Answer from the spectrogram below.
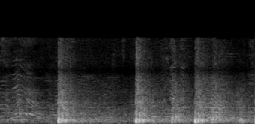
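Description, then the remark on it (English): Israeli firecrackers set off for Yom HaAtzmaut pop in the distance, three sharp bangs spaced about a second apart, each trailing off in a rumbling echo over a steady low background murmur. “it wouldn't be a good Yom HaAtzmaut without music in the background and firecrackers in the distance.”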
